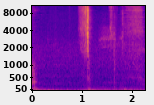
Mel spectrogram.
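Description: A card is slapped down softly onto a cloth-covered table.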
